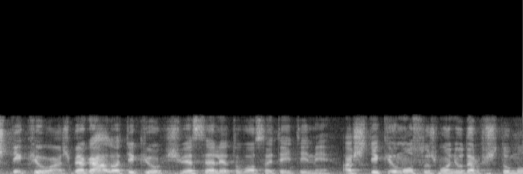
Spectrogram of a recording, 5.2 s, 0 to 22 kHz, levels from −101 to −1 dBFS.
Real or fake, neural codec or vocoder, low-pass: real; none; 7.2 kHz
